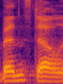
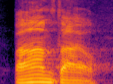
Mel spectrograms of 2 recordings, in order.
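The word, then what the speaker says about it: Bairnsdale: one where you from I from benale in Victoria barnesdale not you're saying it wrong no no not like the locals do tell you're in out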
